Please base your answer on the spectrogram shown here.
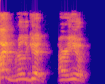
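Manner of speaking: put-on fast, rattled-off kid chatter, words tumbling out. Retelling a kid answering Boyd's greeting, imitating Wolfie's fast talking. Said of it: "Wolfie talked really fast".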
